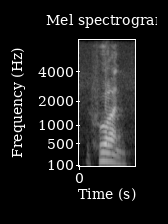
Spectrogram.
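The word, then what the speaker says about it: Juan: 이렇게 이 사건에 있어서의 담당 판사로부터 담당 판사 이름이 후안 M. 머천이고 후안 J가 이제 H 발음이 나죠.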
